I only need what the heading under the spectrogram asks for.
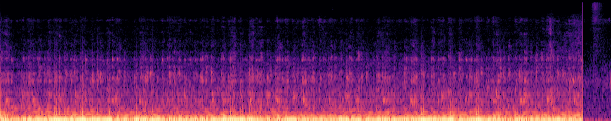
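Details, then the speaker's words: Ford SVO after cutting the H-pipe and fitting new flanges: loud deep engine run with uneven chuffing puff three or four times a second; exhaust leak at the H-pipe still present, spider patch applied. "okay this is the best i could do about that exhaust leak on this svo so it's gonna have to do"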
